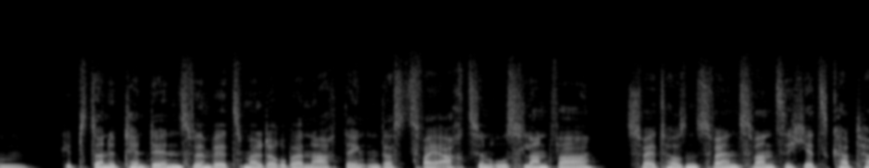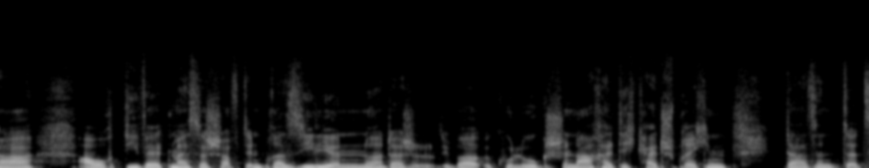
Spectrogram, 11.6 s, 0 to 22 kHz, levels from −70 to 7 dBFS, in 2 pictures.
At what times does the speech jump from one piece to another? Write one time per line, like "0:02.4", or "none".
0:06.3
0:08.7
